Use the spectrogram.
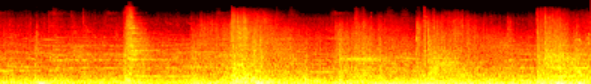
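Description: Artillery volleys in Total War: Empire, Russian guns, boom out in several heavy, spaced blasts with rumbling tails over constant battle noise, and no voices.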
